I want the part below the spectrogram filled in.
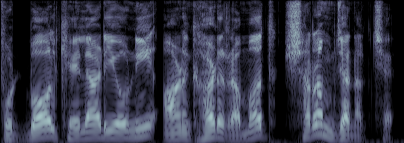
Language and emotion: Gujarati, disgusted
